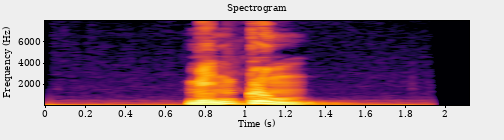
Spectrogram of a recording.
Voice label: "เหม็นกลุ้ม", ภาษาโคราช; เหม็นเน่าอย่างแรง

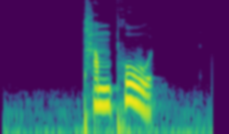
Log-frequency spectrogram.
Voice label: "ทำพูด", ภาษาโคราช

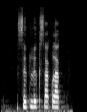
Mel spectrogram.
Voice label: "ซึ่กลึ่กซั่กลั่ก", ภาษาโคราช; 1. ดูคำว่า ซึ่กลึ่ก

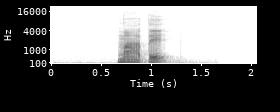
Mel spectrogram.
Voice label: "ม่าเต๊ะ", ภาษาโคราช; (สำนวน) เล่นม้าเสีย

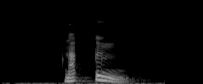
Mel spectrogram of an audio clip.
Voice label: "หนั๊กตึ้ง", ภาษาโคราช; หนักมาก หนักอย่างเต็มกำลัง หนักเต็มแอ้ด

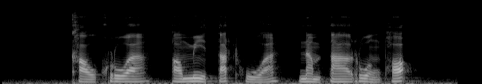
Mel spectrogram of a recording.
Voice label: "เข่าครัวเอามีดตั๊ดหัวน่ำตาร่วงเพ้าะ", ภาษาโคราช; เข่าครัวเอามีดตั๊ดหัวน่ำตาร่วงเพ้าะ / 1. (ปริศนาคำทาย) หัวหอม

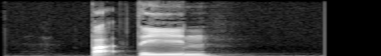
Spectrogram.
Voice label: "ปะตีน", ภาษาโคราช; ทิศเหนือ ปลายตีน ก็เรียก

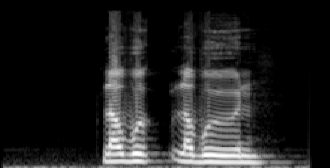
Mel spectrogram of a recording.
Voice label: "ล่ะวึ่กล่ะวึน", ภาษาโคราช; เดินขวักไขว่ ออกเสียงเป็น ล่ะวึ่กล่ะวึ๋น ก็มี

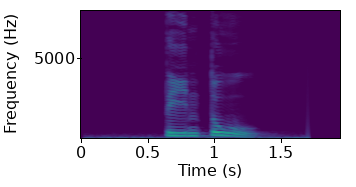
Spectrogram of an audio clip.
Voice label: "ตีนตู้", ภาษาโคราช; ภาชนะคล้ายถ้วย สำหรับใส่น้ำรองขาตู้กับข้าวกันมดขึ้น; พจนานุกรมภาษาโคราช

